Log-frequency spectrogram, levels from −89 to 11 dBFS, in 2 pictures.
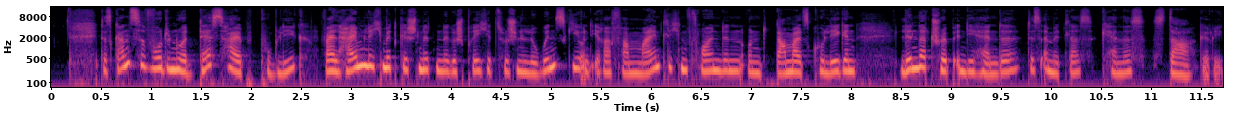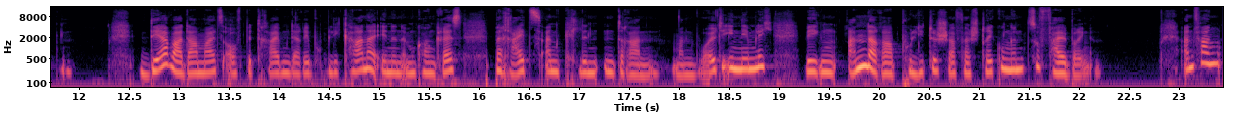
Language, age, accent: German, 30-49, German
